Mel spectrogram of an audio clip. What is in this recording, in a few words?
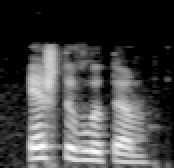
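"эштывлытӧм", Komi, female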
